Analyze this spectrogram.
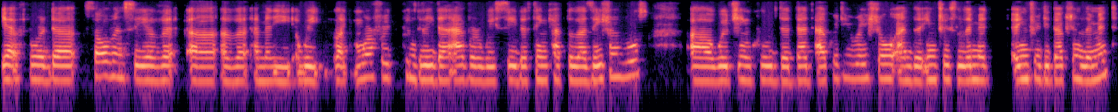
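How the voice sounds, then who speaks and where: A woman presents slides in a halting, hesitant way. Her voice is mellow and fairly flat in intonation. It comes through dull, like an online webinar call. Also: fairly low pitch, no room sound.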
